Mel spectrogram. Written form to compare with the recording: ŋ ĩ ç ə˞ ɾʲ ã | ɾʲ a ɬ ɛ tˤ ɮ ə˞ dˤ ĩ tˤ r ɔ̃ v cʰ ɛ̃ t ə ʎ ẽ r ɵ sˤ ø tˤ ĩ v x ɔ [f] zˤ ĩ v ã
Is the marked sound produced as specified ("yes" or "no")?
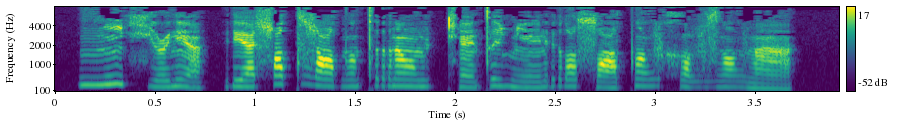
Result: no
